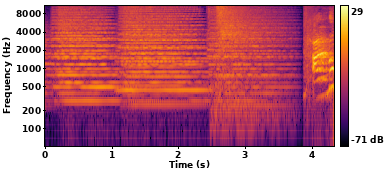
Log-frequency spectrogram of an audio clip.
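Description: Short musical jingle: three held chords, one after another, fading out just before the end.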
